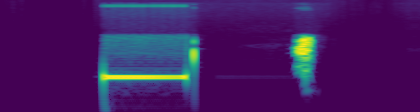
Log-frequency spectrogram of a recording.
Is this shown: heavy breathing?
no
